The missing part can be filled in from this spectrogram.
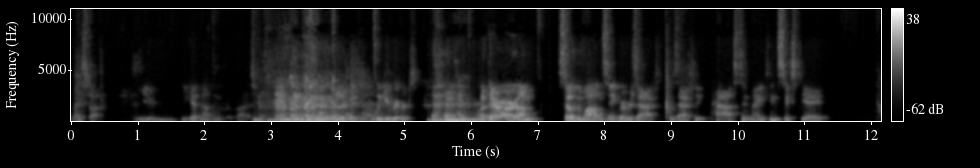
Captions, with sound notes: Nice job. You get nothing for the prize. (audience laughing) They give rivers. (chuckles) So the Wild and Safe Rivers Act was actually passed in 1968.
